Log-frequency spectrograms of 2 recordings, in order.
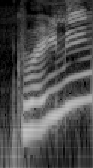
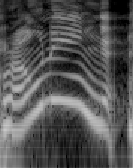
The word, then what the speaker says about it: Groening: Graining? – What have you been saying? – Groaning.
